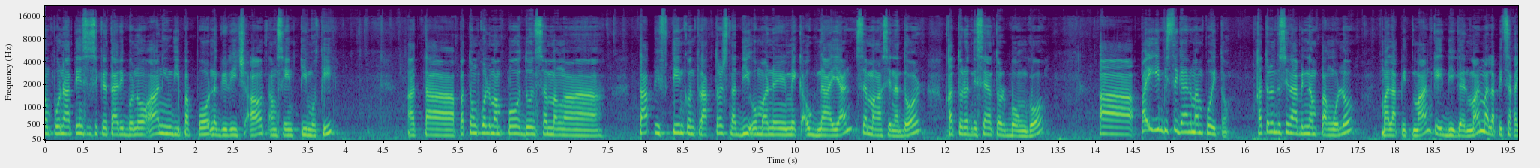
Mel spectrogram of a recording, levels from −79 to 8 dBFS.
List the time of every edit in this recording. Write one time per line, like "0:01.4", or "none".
none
